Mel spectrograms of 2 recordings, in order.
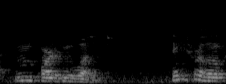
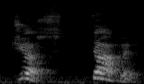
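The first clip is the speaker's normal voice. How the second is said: higher, louder, slow and hard; exploding; 9 semitones higher, 6 dB louder, much slower than usual. A narrator's reading. Girl snapping at a mean classmate, exploding angry. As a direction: burst out furious. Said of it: "I exploded".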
